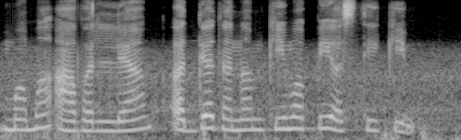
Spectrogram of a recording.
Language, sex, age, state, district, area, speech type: Sanskrit, female, 30-45, Maharashtra, Nagpur, urban, read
